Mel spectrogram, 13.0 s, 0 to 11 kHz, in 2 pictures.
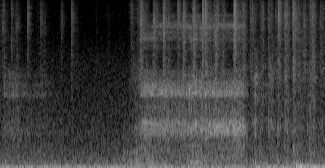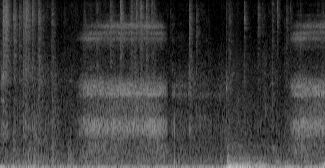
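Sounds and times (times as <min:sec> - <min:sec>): snort: 0:02.8 - 0:05.0, 0:08.1 - 0:09.9, 0:12.3 - 0:13.0
man snoring with wheeze: 0:08.1 - 0:09.8, 0:12.3 - 0:13.0.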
